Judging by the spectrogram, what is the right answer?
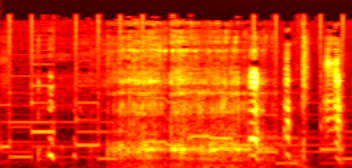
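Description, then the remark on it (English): A loud mouth-made fart noise: a wet, buzzy raspberry that sputters for about a second, framed by brief vocal sounds before and after. “It's been forever since I made fart sounds on here.”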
